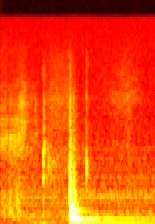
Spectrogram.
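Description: A hard plastic card case knocks against a metal case.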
